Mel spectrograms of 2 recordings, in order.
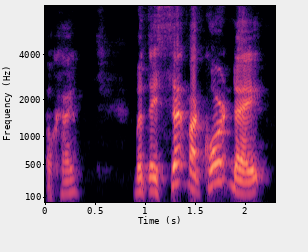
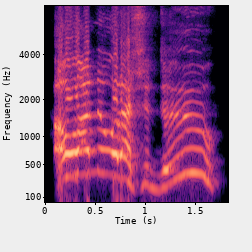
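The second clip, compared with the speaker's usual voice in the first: much higher, louder and slower burst of inspiration; light up with a bright idea; real excitement at a scheme; sudden idea; 10 dB louder than usual. Real, not acted. Sudden idea mid-rant.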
